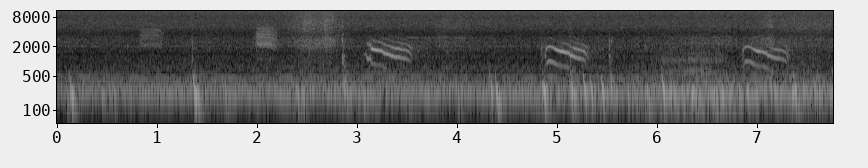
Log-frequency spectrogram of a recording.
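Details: On a sunrise safari drive in a reserve on 16 June 2015, a grey go-away-bird (Crinifer concolor) calls in the background with nasal, falling 'kweh' notes in short bursts about every two seconds, over a steady low engine hum.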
